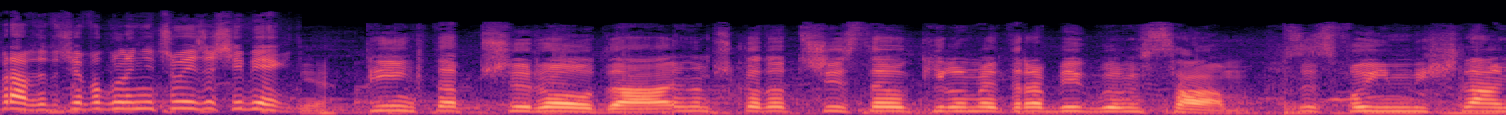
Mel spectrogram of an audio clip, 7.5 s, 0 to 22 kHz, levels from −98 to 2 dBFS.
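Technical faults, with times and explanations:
1.51–7.53 s, section at the wrong speed: from 1.51 s to the end the audio plays at 0.633 times its proper rate, so everything turns slow and drops in pitch by roughly seven semitones together, most likely from a player or editor running this stretch against the wrong clock. On a spectrogram, harmonics and formant bands shift abruptly downward at 1.51 s and sit closer together. The waveform's cycles and envelopes stretch out, with transients spread over longer spans.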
